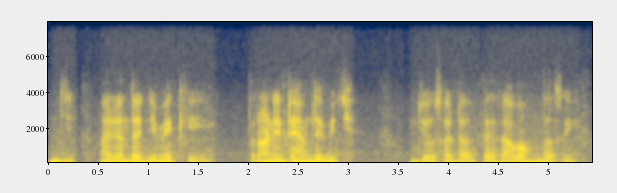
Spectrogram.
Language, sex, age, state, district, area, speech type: Punjabi, male, 18-30, Punjab, Rupnagar, rural, spontaneous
